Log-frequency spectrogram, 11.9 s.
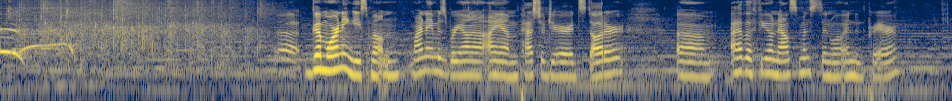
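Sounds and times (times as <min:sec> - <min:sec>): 
audience applauding: 0:00.0 - 0:03.8
speech: 0:03.5 - 0:11.4.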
